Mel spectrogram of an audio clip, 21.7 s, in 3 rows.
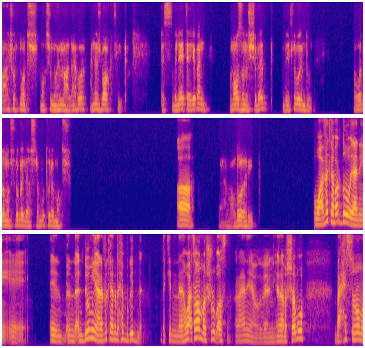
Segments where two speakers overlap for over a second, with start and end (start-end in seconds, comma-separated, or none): none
